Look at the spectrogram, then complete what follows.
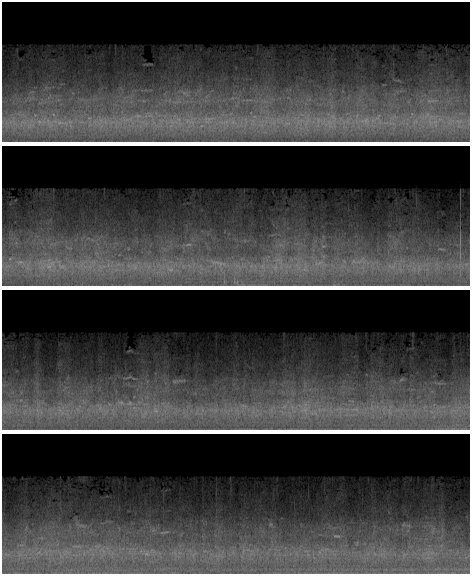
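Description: A large flock of birds calling all at once in the treetops: a noisy, steady mass of overlapping high calls.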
